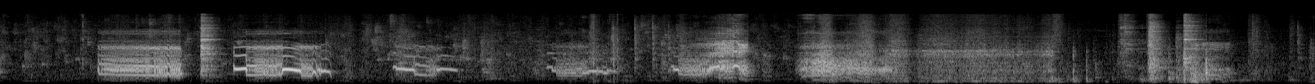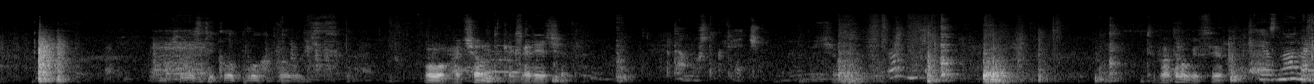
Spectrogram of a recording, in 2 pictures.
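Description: Puppies whimper and squeal close by.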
